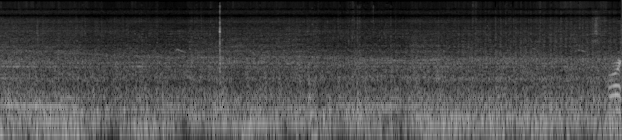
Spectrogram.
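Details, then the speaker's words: Edsel on choke: uneven loping, four-stroking, firing skipping and catching, rich then starved; no happy medium on choke, behaves differently under load; owner suspects fuel delivery issue. "Then it's rich. There's like no happy medium on this choke. She hungs right along and then out of fuel. I think we have a fuel delivery issue."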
